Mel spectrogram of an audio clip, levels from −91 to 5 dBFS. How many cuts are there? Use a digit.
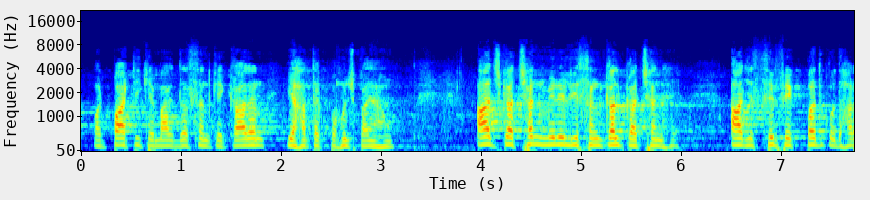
0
